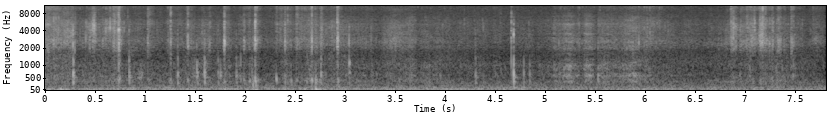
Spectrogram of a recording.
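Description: A fish flaps and rustles on grass.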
